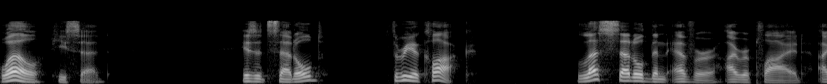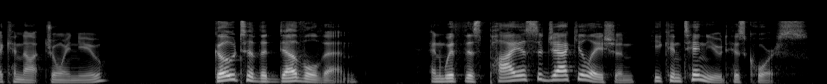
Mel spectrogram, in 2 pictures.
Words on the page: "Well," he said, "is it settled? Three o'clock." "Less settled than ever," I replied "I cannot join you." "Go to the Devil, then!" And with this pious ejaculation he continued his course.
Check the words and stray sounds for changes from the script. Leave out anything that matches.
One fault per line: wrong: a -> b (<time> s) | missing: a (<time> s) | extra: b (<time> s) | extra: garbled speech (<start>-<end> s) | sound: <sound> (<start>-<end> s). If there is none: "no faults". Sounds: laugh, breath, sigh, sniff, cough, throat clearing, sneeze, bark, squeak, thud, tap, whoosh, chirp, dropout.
no faults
